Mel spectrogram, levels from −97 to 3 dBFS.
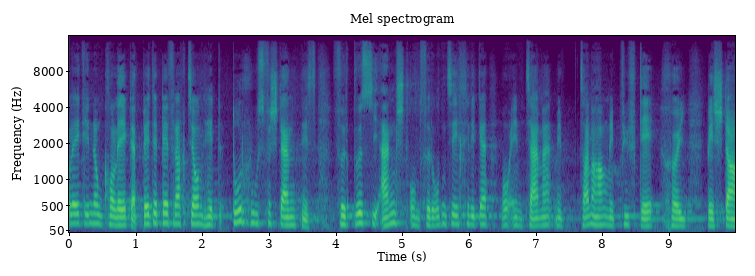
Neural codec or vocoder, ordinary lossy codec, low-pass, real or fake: autoencoder, 48 kHz, 32 numbers a frame, DAC-VAE, trained on Japanese speech; MP3, 64 kbps; 14.4 kHz; fake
